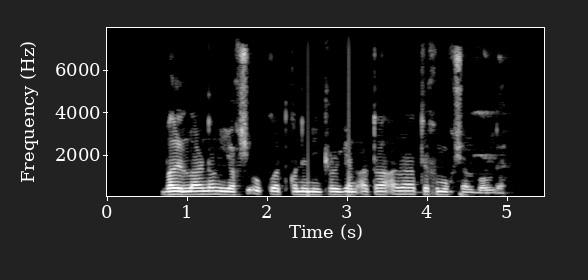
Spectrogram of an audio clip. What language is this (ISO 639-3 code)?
uig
